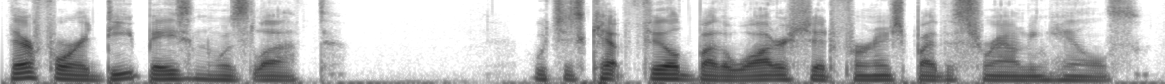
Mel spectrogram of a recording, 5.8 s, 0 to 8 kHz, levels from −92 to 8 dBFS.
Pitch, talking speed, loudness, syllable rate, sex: 105 Hz, 185 wpm, -19 LUFS, 6.2 syllables/s, male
